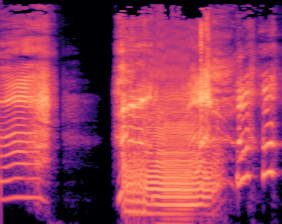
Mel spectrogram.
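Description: A loud, buzzy fart with a low, rasping tone that lasts about a second, preceded by a short higher-pitched squeak and trailing off in a few brief sputters.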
